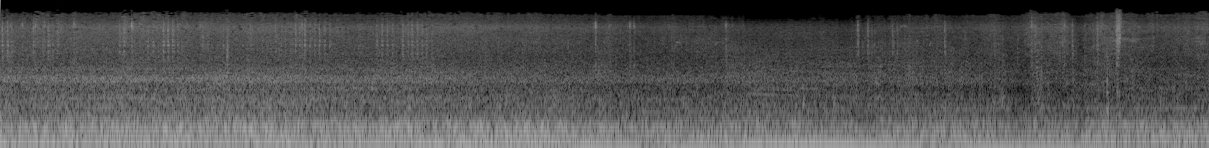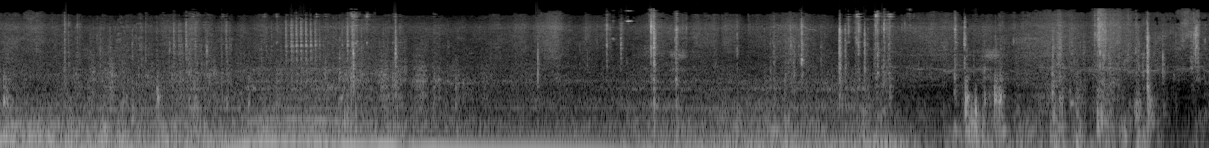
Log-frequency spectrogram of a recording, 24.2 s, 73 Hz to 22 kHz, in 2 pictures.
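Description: A 1988 VW Golf Mk1 Cabriolet's 1.6-litre four-cylinder engine running steadily as the car drives with the top down, with wind and road noise. Near the end the engine rumble falls away and a few clicks and knocks follow as the car stops.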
